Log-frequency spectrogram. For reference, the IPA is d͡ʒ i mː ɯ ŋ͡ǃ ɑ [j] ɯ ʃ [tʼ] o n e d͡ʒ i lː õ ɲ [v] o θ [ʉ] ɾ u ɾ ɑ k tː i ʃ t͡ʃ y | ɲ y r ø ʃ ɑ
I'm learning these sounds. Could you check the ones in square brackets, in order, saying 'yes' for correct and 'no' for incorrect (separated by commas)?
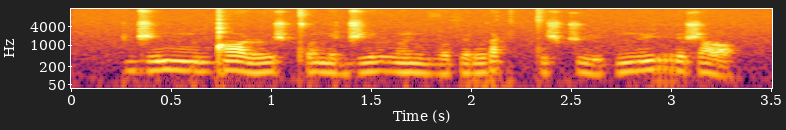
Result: no, yes, yes, no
